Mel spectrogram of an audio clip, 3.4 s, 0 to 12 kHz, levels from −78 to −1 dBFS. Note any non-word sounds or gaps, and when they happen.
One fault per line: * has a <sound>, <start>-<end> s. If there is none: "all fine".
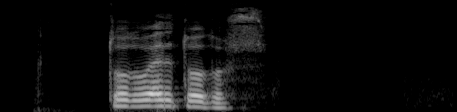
all fine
